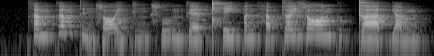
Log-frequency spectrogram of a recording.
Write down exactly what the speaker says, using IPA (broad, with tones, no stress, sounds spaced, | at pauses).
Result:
t̪ʰ ɐ˧ m k ɐ˥ m t̪ ɪ˨˩ ŋ s ɔː˨ j k ɪ˨ ŋ t͡sʰ uː˨ m k ɛː˨ p̚ t͡sʰ e˧ j p ɐ˧ n h ɐ˨˥ p̚ t̪ ɐ˥ j s ɔː˥ n k ʊ˨˥ k̚ t̪ aː˥ t̚ j ɐ˥ m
